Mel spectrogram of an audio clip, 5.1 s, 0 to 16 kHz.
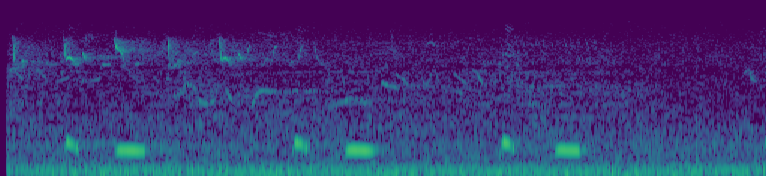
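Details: A Common cuckoo at Abcoude, Netherlands, on 4 May 2024 gives its familiar two-note falling 'cu-coo' about every one and a half seconds. Faint high chirps of other birds and a low background rumble sound behind it.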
